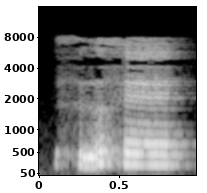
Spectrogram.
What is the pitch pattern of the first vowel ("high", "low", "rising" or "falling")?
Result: rising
